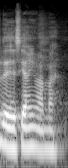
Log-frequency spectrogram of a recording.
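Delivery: normal talking voice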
